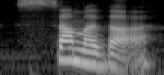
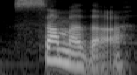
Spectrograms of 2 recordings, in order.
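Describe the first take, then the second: First: The v sound in 'of' is dropped. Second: The same.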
